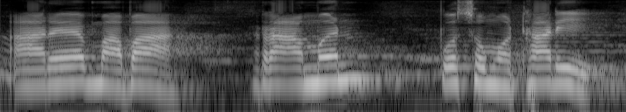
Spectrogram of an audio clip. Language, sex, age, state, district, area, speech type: Bodo, female, 45-60, Assam, Kokrajhar, rural, spontaneous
